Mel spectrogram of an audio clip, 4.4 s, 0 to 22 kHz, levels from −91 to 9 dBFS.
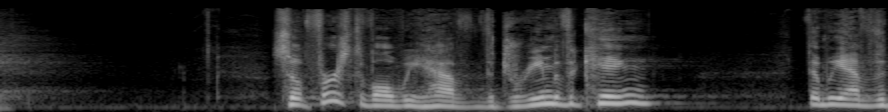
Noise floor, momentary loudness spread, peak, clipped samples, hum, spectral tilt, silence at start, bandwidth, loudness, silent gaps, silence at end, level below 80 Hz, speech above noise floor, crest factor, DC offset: -69 dBFS; 8 LU; -10 dBFS; under 0.1%; none; -5 dB/octave; 0 s; 17 kHz; -28 LUFS; none; 0 s; -78 dBFS; 42 dB; 20 dB; under 0.1%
